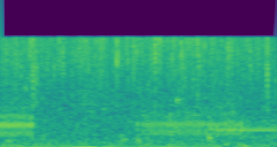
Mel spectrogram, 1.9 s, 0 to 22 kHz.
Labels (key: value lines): label: biophony, croak
recorder: SoundTrap 500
